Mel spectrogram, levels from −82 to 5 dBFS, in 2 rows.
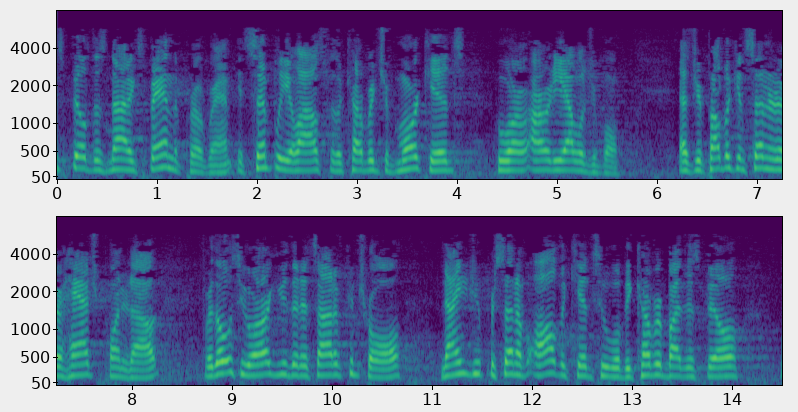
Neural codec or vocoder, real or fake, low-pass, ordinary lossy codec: none; real; 7.2 kHz; MP3, 24 kbps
